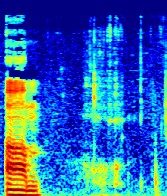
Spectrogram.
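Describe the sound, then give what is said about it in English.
A short voiced sound gives way to soft, wet sipping: small slurps and mouth clicks of water being drunk, quiet and irregular over about a second. “Just took a sip of water there.”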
